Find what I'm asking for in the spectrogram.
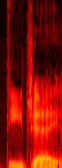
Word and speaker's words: djay: Some of you may be familiar with the company or the software DJ. It's spelled DJAY.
